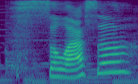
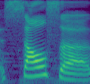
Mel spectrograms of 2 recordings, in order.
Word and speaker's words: Salasa: It's everyone pronounces it salsa the first time. Ah. Yeah, if you read it too fast, it definitely comes across as salsa.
